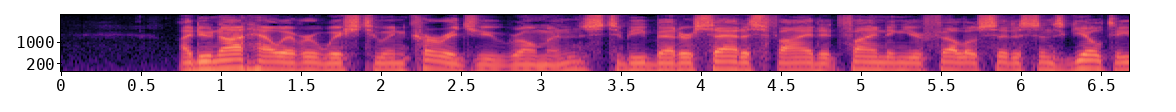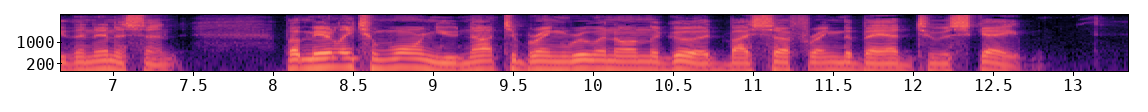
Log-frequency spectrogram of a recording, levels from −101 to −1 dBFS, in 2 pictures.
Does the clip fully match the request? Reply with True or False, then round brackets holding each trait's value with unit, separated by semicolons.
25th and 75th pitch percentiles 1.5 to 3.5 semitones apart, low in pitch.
True (2.6 semitones; 110 Hz)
